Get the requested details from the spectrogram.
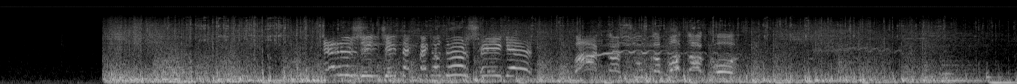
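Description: Horses trot across grass outdoors.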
